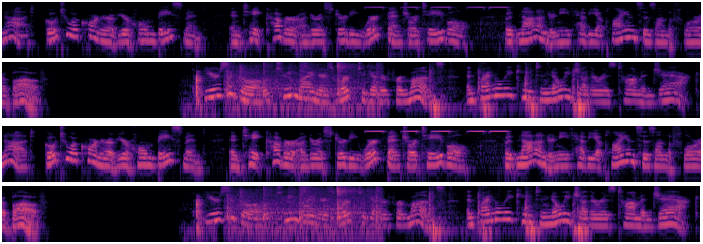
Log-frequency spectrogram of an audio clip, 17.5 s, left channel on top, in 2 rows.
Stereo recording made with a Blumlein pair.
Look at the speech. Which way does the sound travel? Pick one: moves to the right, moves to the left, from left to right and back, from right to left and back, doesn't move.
from right to left and back.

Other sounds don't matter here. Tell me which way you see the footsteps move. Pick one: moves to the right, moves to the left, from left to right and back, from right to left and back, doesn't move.
from left to right and back.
